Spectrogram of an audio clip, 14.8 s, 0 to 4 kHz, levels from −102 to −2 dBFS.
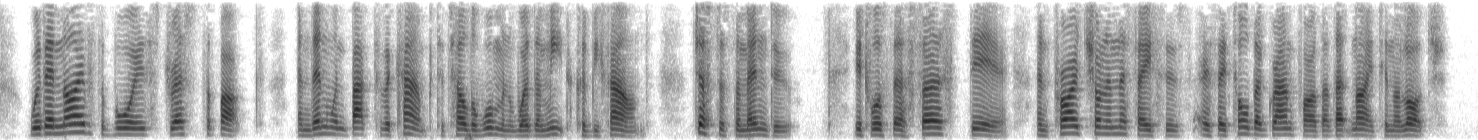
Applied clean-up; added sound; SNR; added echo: none; none; none; none.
